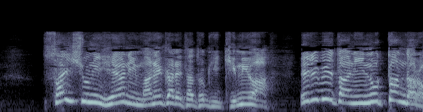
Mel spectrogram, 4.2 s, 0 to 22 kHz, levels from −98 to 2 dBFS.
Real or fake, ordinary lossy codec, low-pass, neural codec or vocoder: real; none; none; none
